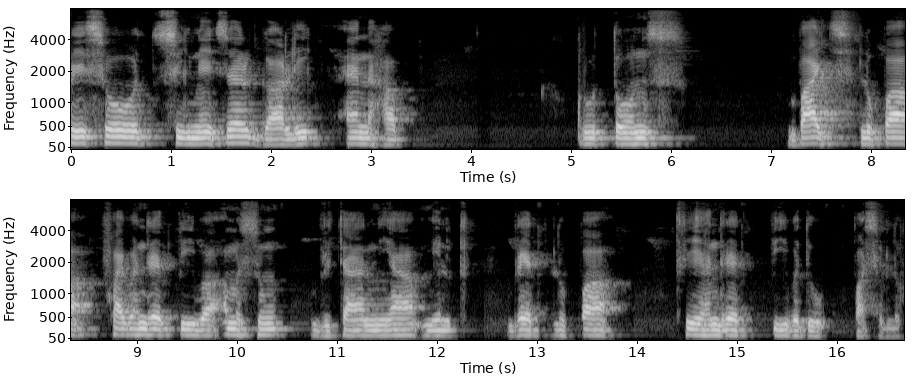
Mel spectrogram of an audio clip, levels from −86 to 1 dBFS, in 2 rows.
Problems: none marked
